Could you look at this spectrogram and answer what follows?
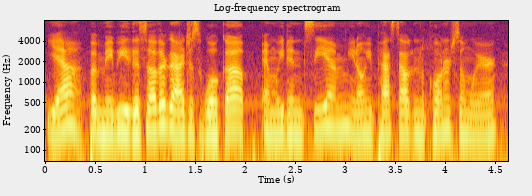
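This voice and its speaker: Woman, lower voice, in-character player thinking aloud; light background noise. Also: steady tone, quick pace. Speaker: tabletop player voicing a comms tech. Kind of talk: in-character roleplay, casual.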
